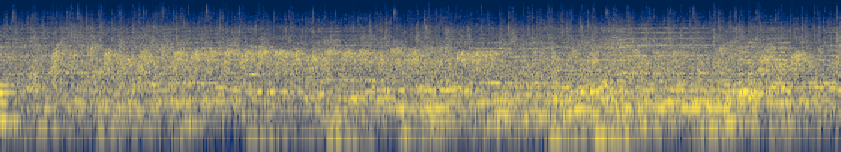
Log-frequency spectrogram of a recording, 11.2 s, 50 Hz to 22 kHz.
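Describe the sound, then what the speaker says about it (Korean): Steady applause from wedding guests at a hotel wedding ceremony fills the whole stretch, dense and continuous clapping with a faint murmur beneath. "1차 신품의 박수 부탁드리겠습니다"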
